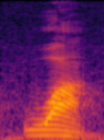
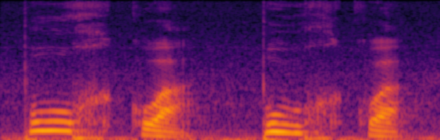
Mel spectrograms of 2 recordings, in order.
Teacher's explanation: Você diria oi, né, em português, mas você na realidade fala wa.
